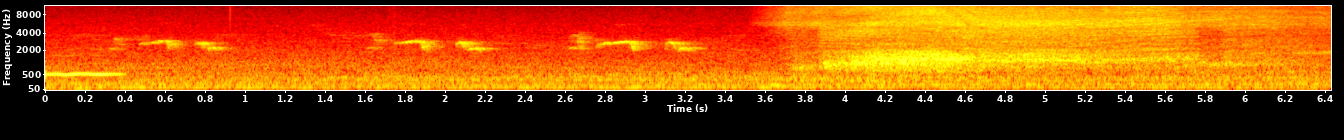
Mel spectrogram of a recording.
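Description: Small birds chirping in short repeated phrases, then a loud rushing hiss that swells in about halfway through and lasts about three seconds.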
